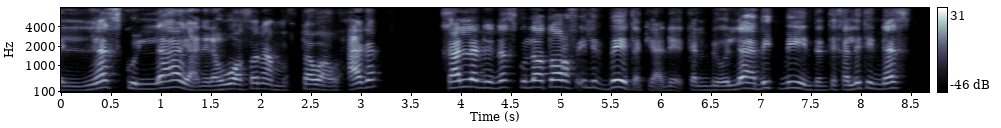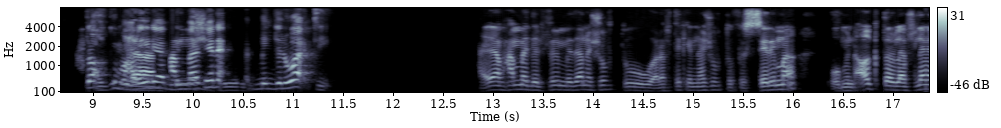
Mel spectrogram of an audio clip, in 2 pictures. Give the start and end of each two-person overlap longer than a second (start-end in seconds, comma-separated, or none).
8.9-10.2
